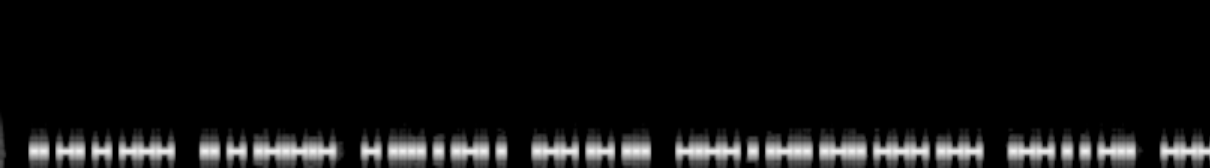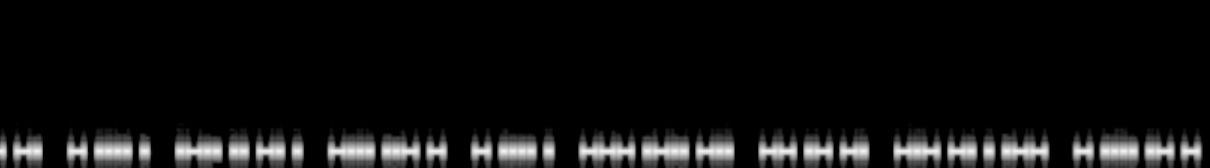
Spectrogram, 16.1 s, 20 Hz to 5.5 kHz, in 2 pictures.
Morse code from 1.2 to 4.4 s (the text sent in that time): IT. THERE WAS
